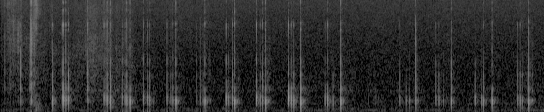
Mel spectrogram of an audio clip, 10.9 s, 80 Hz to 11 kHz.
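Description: Fingertips tap the glossy front cover of a thick paperback book in a quick, uneven series of soft, dry taps. Each tap has a hollow, low-mid thud around 350 Hz with a faint papery click and almost no ring, and the taps cluster in small bursts with brief pauses between them.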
